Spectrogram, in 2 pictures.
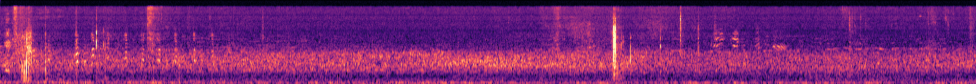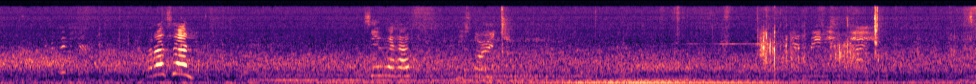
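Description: Steady low rumble of road traffic, swelling as a vehicle passes in the second half. A distant voice calls out briefly about halfway through.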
